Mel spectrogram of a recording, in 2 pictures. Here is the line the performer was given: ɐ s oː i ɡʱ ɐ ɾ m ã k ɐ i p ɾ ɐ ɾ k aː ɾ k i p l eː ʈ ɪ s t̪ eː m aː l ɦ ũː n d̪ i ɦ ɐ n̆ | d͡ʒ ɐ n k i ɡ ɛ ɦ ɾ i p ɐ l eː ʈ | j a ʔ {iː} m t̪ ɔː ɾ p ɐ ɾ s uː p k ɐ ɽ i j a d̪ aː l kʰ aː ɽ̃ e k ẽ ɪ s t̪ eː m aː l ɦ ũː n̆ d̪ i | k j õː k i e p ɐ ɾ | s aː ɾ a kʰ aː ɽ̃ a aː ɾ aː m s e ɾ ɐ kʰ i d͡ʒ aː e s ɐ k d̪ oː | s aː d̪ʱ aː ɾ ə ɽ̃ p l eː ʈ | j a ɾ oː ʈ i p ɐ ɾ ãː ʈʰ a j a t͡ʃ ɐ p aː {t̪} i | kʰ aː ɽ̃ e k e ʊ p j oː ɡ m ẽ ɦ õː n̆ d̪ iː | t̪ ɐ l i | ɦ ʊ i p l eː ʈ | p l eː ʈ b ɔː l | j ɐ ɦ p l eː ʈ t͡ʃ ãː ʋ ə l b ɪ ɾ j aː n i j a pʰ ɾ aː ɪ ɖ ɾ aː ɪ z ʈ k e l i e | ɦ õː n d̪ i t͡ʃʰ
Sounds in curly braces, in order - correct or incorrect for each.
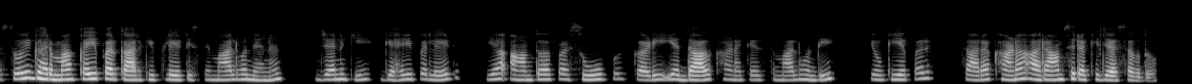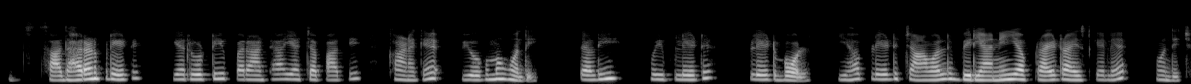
incorrect, correct

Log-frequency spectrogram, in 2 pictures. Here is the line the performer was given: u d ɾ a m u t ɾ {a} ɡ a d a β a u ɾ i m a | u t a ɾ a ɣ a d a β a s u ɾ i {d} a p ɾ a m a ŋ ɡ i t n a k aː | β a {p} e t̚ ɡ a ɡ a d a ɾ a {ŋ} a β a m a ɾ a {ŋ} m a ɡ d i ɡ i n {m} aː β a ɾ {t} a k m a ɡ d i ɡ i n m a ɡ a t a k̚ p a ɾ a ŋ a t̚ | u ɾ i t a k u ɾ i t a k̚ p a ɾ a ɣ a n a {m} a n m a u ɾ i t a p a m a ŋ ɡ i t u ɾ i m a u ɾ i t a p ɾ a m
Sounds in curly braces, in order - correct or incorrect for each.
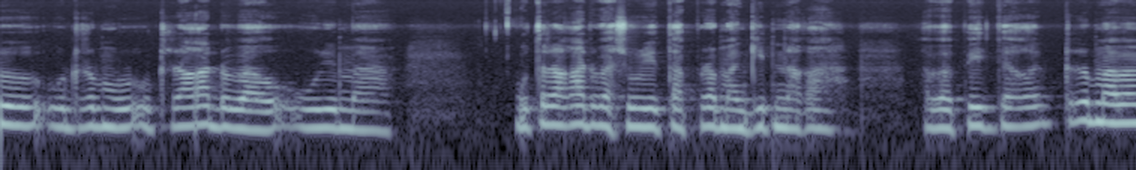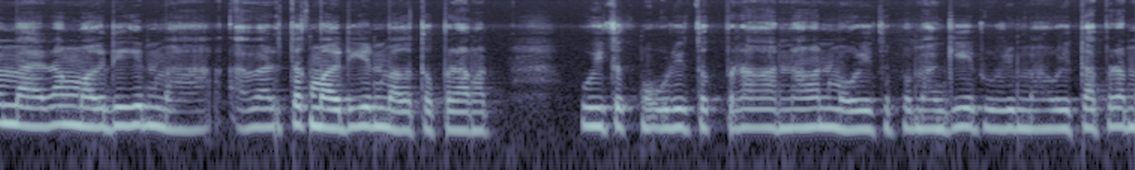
correct, incorrect, correct, incorrect, correct, correct, correct, incorrect

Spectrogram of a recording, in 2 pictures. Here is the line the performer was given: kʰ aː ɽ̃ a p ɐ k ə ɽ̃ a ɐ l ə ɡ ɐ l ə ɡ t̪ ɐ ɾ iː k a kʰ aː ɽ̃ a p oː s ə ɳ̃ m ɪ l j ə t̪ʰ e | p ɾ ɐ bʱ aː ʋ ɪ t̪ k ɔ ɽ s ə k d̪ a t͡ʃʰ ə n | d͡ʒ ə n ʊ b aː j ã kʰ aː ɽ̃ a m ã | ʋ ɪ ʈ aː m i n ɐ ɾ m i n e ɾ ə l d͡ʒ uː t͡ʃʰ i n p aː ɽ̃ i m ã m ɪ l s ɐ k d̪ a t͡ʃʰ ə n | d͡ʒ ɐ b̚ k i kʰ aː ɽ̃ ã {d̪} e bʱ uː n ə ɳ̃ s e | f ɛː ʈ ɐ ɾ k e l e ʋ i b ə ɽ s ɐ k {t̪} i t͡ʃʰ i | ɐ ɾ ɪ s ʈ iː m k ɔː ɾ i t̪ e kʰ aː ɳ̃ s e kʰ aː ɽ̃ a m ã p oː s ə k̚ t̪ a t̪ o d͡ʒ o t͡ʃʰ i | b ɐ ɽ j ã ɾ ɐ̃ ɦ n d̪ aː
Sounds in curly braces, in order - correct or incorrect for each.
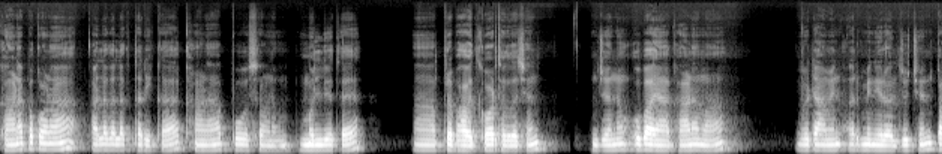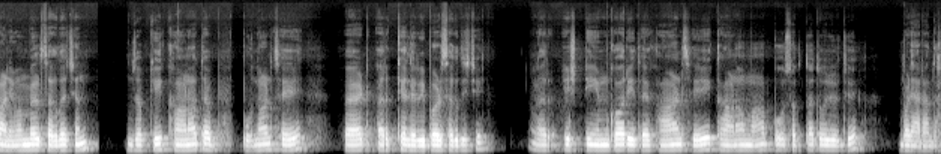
incorrect, incorrect

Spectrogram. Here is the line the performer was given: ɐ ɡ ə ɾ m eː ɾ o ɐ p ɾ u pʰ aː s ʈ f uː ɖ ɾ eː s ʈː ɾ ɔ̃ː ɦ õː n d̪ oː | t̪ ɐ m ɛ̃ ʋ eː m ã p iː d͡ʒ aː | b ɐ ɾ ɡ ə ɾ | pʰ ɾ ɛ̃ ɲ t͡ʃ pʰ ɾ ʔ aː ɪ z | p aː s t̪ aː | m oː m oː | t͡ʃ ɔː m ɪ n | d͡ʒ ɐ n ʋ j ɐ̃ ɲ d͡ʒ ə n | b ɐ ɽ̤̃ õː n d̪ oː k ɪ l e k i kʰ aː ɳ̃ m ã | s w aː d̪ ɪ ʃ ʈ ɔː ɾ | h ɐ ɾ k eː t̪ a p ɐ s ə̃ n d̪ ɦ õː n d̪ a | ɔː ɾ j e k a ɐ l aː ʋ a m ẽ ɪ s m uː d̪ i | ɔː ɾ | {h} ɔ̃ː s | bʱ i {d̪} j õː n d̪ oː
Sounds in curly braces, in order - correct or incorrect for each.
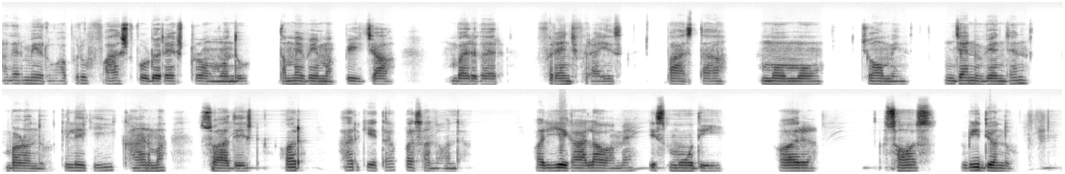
incorrect, correct

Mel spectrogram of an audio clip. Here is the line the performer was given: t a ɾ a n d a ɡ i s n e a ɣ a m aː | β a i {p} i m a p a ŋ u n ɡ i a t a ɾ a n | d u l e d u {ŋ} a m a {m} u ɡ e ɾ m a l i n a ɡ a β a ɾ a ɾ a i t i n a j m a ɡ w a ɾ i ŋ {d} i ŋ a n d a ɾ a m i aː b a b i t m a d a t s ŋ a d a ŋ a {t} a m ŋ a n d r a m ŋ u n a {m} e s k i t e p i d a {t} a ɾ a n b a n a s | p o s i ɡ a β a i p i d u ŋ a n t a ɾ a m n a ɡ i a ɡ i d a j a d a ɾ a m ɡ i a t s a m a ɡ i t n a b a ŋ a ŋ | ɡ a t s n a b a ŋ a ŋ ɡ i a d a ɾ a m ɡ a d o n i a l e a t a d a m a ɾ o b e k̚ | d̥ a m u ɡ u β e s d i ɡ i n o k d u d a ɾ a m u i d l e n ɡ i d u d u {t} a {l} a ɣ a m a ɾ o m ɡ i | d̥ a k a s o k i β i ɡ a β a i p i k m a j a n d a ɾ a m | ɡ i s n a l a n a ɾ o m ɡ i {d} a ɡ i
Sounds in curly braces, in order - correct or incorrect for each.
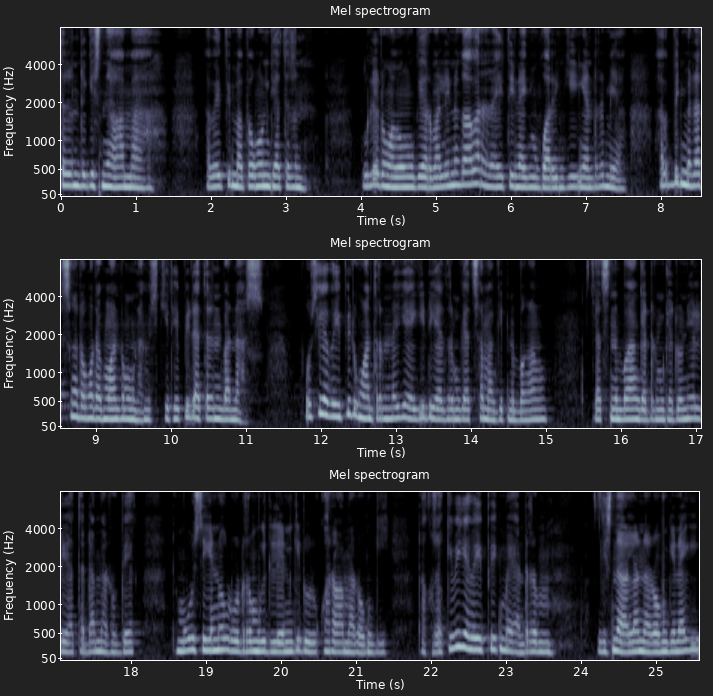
correct, correct, incorrect, incorrect, incorrect, correct, correct, incorrect, incorrect, incorrect

